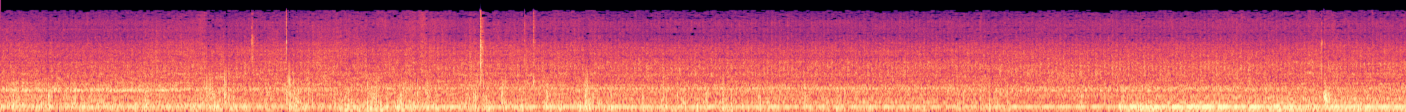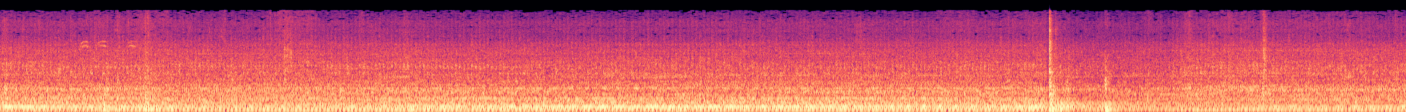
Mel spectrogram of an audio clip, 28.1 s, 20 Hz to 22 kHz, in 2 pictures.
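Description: Toyota 7FDF30 forklift's four-cylinder diesel engine idling steadily, getting slightly louder about eleven seconds in, with a couple of sharp clicks near the end.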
